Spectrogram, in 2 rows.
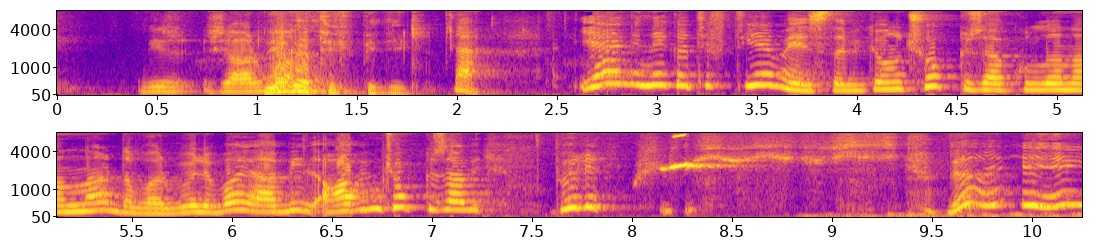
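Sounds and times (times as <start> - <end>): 
speech: 0.4 - 8.5, 9.4 - 10.2
person whistling a tune: 8.0 - 9.3.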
